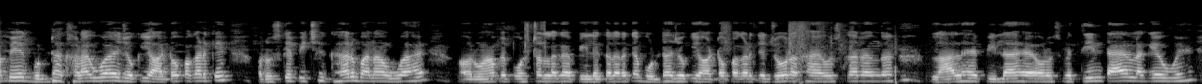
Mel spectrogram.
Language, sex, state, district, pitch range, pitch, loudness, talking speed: Hindi, male, Chhattisgarh, Bilaspur, 135-155 Hz, 145 Hz, -17 LUFS, 250 wpm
